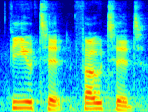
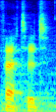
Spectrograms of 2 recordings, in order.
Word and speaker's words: foetid: Foetid stench, not fetid.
